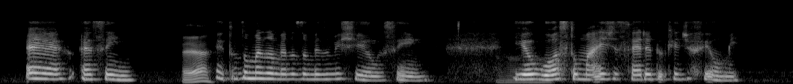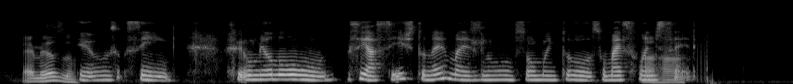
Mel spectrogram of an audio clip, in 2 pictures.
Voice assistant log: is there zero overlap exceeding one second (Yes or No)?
Yes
